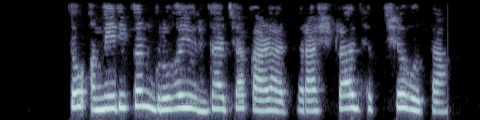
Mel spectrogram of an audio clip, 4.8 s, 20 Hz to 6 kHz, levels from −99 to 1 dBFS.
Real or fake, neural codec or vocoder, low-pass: real; none; 5.4 kHz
